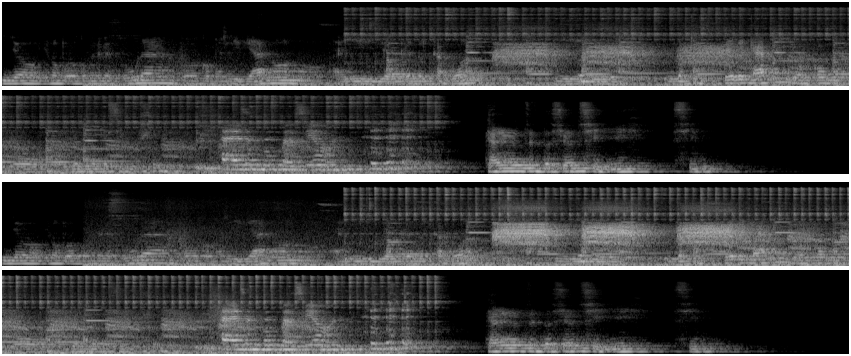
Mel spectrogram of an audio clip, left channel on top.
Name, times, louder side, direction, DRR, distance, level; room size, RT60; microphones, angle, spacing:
voice 1, 0.0-5.2 5.5-6.3 6.6-10.7 13.3-14.9 15.2-15.5, left 2 dB, 50° left, 1 dB, 1.8 m, -29 dB
sound 1, 0.8-12.5, right 8 dB, 45° right, 0.4 m, -29 dB
sound 2, 3.4-12.9, right 4 dB, 30° right, 1.1 m, -33 dB
sound 3, 3.8-5.5 5.8-9.8, equal, 15° left, 1.9 m, -34 dB
voice 2, 10.6-12.6, right 3 dB, 75° right, 3 dB, 1.5 m, -25 dB
9.4 x 4.7 x 7.4 m, 1.1 s
head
